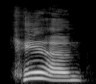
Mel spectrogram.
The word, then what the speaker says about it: can: So can is longer. Can.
